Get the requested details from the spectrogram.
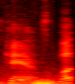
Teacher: the Australian accent just leaves the R off if it's ever in the last syllable of a word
